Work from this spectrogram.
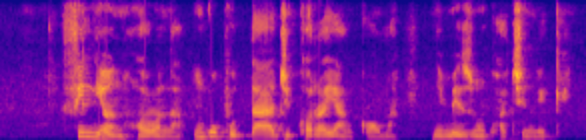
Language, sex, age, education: Igbo, female, 15-29, tertiary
